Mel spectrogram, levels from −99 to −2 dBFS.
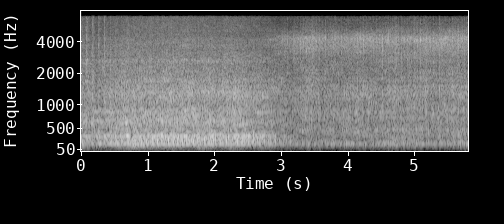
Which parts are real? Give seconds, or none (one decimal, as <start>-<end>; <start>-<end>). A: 0.8-1.4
